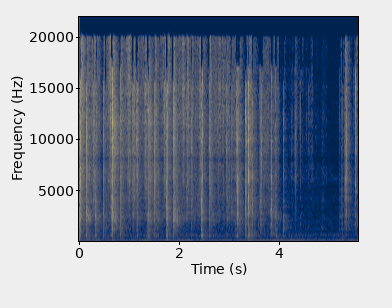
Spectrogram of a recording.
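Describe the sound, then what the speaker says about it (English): Oracle cards are shuffled by hand during a tarot reading, making a rapid run of soft close riffling taps and flicks that stops near the end, with no speech. "Let's get some last oracle cards for this."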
